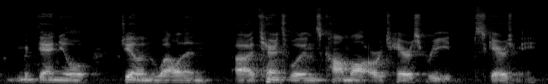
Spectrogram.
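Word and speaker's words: Nkamhoua: And the Tennessee transfer, Olivier Kamwa? You don't pronounce the end. Yeah, Olivier Kamwa from Tennessee.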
